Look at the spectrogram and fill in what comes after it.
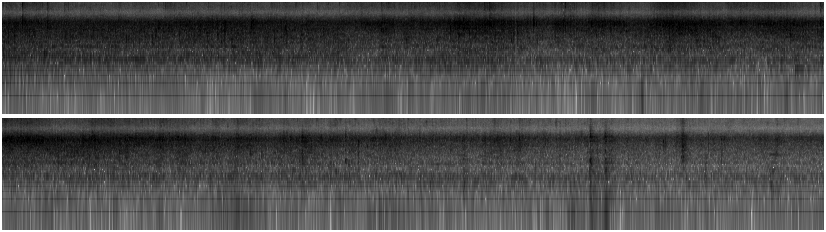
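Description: Chopped tomatoes sizzling in hot oil with fried onions in a cooking pot, stirred with a spatula; the sizzle eases off over the last few seconds, with a few light knocks near the end.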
